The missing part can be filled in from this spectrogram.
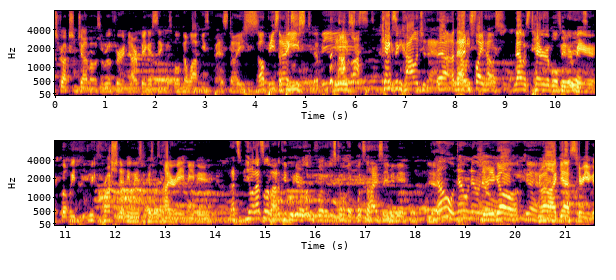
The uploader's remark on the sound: Bacon & Beer Fest. A fan that just happened to be walking by at the moment!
